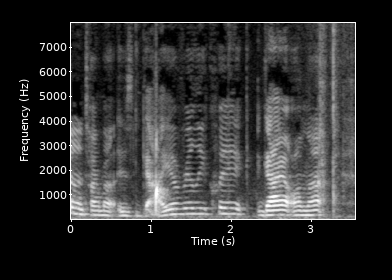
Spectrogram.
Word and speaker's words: Gaia: to talk about is gaia really quick guy online i think for the longest time i was pronouncing it gia i don't know why there's no e in this there's no e like honestly i think um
